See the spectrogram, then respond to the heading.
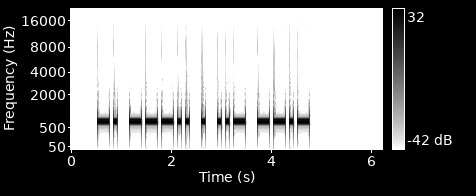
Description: Morse code, heard as a keyed tone, about 15 wpm, 700 Hz. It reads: N8EUQ
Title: USA Call Signs - 5 Characters - 3x Character Spacing - 15wpm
